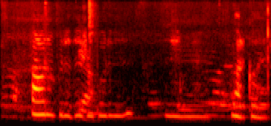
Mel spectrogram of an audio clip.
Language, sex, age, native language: Icelandic, male, 11, Icelandic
